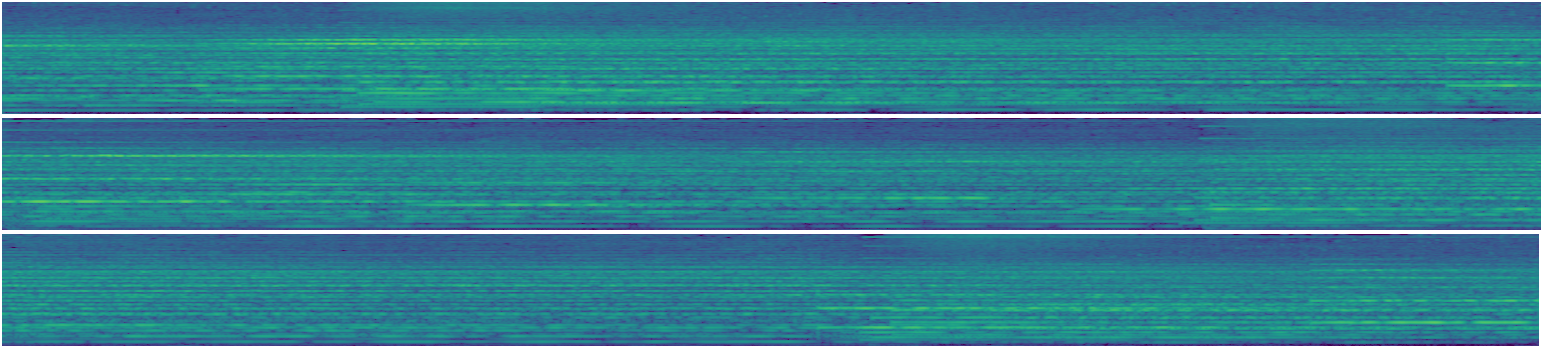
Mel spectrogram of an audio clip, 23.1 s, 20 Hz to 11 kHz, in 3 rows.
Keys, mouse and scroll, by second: 1.8 z, 4.1 z, 5.8-6.6 typing, 8.6 typing, 9.0 Return, 13.3 z, 14.7-15.5 typing, 17.2-17.9 typing, 21.0 z.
